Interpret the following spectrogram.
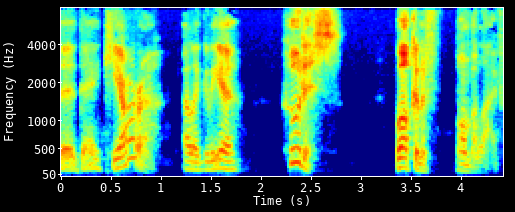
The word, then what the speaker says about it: Hudes: But then you got to pivot and you got to go into like an Eastern European pronunciation, which is Hudes. Hudes. You got to like roll it.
